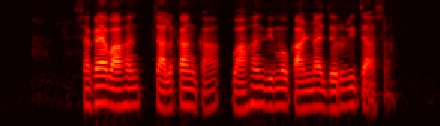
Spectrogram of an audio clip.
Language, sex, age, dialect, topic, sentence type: Marathi, female, 41-45, Southern Konkan, banking, statement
